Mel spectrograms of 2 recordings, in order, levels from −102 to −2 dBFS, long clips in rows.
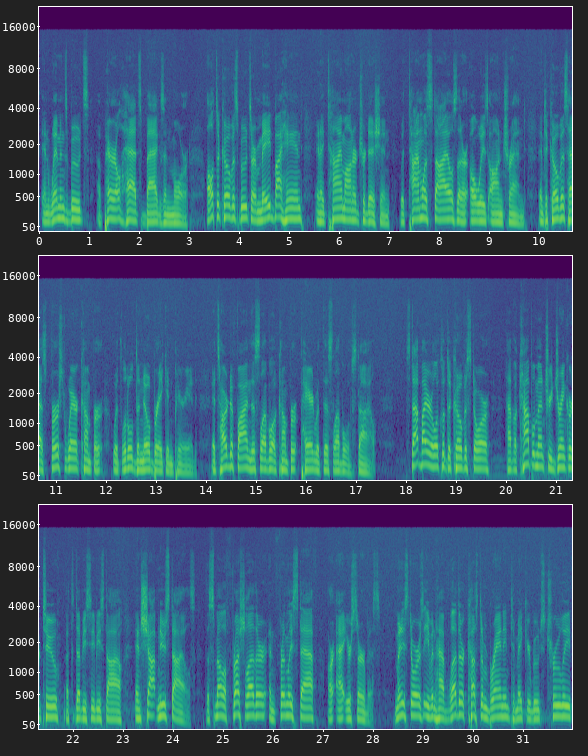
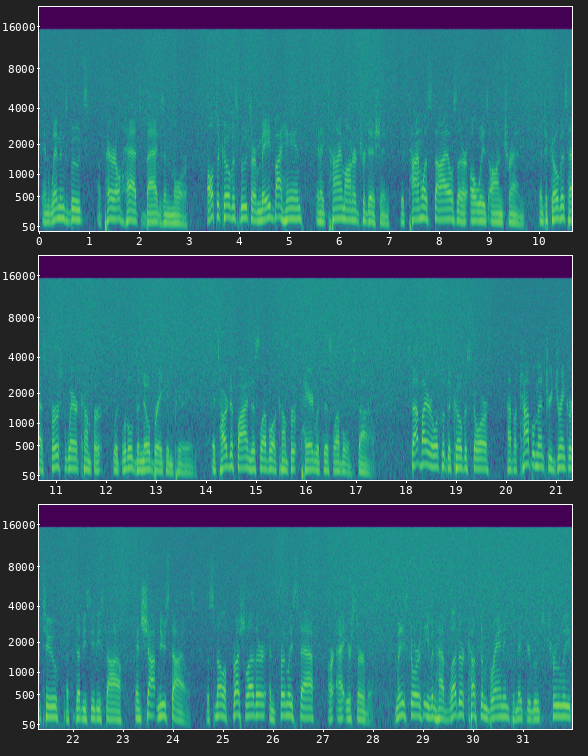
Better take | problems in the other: first | hiss; loud; throughout; 3 dB below the speech; faint in the first

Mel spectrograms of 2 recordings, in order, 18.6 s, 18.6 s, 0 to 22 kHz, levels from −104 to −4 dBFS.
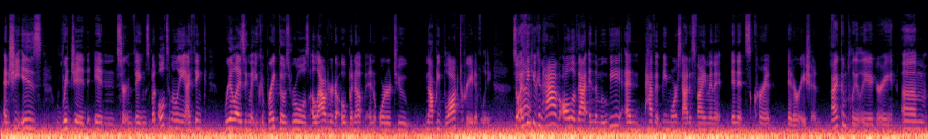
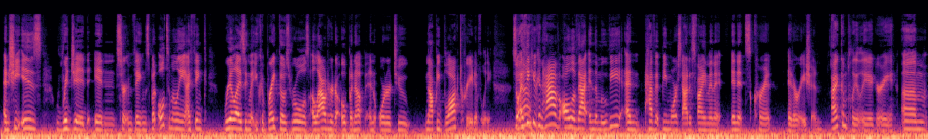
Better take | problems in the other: second | low rumble; loud; throughout; 8 dB below the speech; faint in the second

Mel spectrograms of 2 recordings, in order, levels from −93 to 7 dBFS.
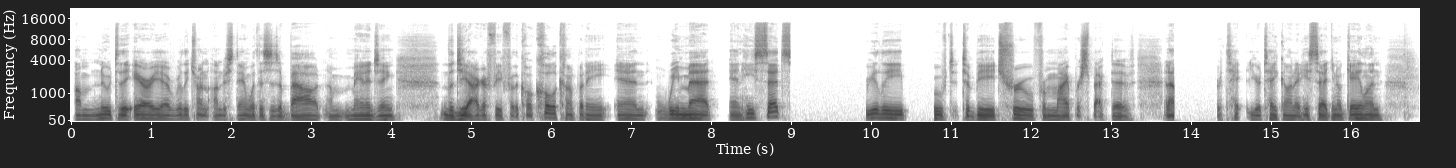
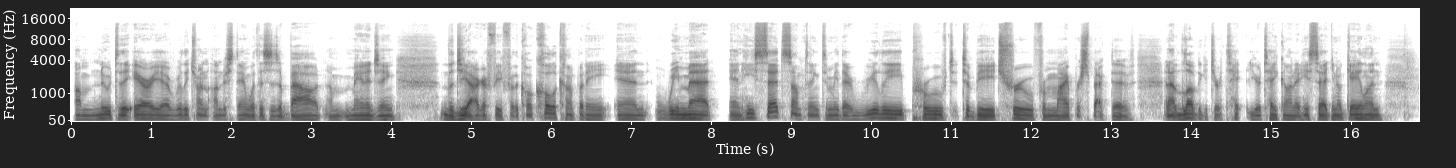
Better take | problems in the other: second | audio cutting out; at 9 s for 1 s, at 10 s and at 14 s for 0.5 s

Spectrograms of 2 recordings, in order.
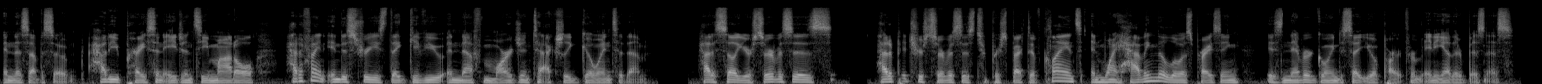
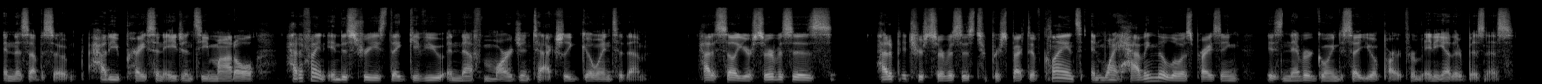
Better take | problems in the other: first | thin; somewhat; fading below 300 Hz

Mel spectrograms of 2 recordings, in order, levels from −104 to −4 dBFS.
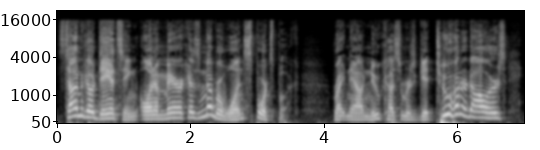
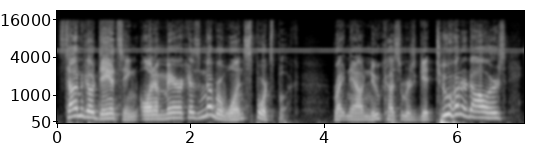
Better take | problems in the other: first | high-pitched whine; noticeable; throughout; 5.5 kHz, 15 dB below the speech

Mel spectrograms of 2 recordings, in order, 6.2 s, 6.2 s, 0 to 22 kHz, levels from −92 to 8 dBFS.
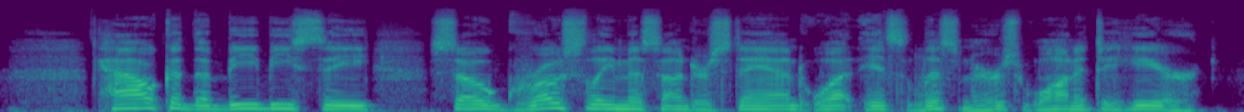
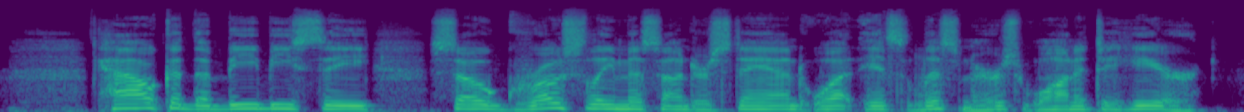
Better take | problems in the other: neither | none

